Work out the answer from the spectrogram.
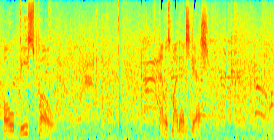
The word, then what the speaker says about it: Obispo: Now getting the official pronunciation of number 79. It's Weirfine Obispo.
